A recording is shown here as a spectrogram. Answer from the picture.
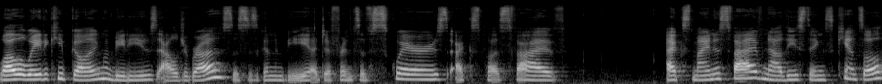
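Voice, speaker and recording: Her voice has a medium pitch and a dark, mellow tone. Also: ordinary pitch variation, moderate pace. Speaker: math teacher. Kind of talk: tutorial.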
